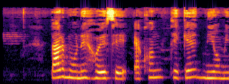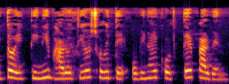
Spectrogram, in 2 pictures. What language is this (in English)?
Bangla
